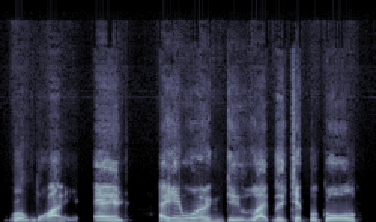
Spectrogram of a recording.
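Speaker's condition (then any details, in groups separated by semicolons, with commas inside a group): Cerebral palsy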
